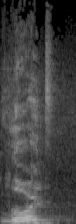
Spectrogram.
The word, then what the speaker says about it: Lorde: Lorde. – Wait, Lorde.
